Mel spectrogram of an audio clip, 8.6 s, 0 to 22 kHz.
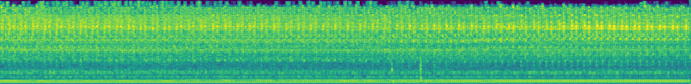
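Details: BMW 335i N54 engine at idle: steady idle with a light tick about four per second over the hum. Owner wonders about valve tapping or a rod bearing, and the injectors are also suspected of pinging; engine ticking of unconfirmed cause.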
